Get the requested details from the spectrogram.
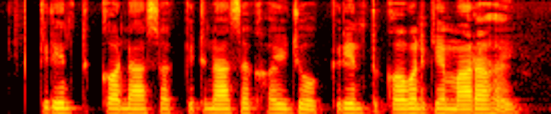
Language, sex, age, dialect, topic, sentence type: Magahi, male, 60-100, Western, agriculture, statement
